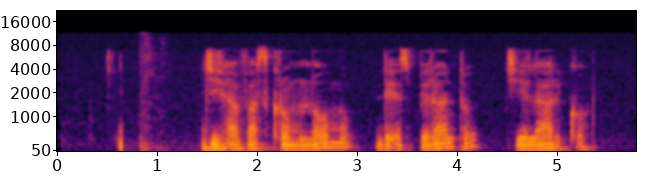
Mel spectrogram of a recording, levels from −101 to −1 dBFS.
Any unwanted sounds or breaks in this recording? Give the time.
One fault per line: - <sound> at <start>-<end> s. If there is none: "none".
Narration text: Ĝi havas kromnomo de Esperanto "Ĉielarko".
- thud at 0.8-1.1 s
